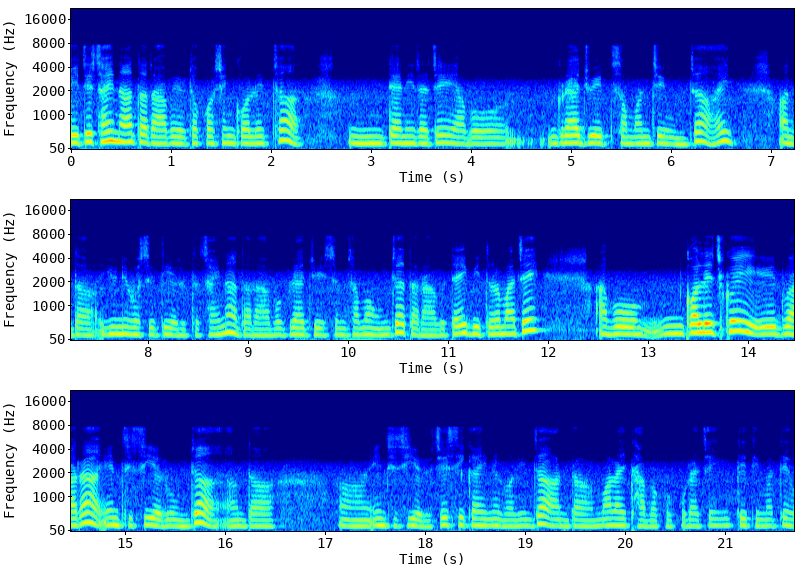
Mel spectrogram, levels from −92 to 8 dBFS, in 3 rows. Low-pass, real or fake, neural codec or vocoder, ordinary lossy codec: none; real; none; none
